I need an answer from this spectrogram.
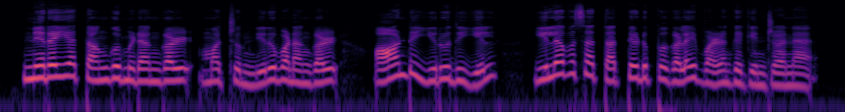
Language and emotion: Tamil, neutral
